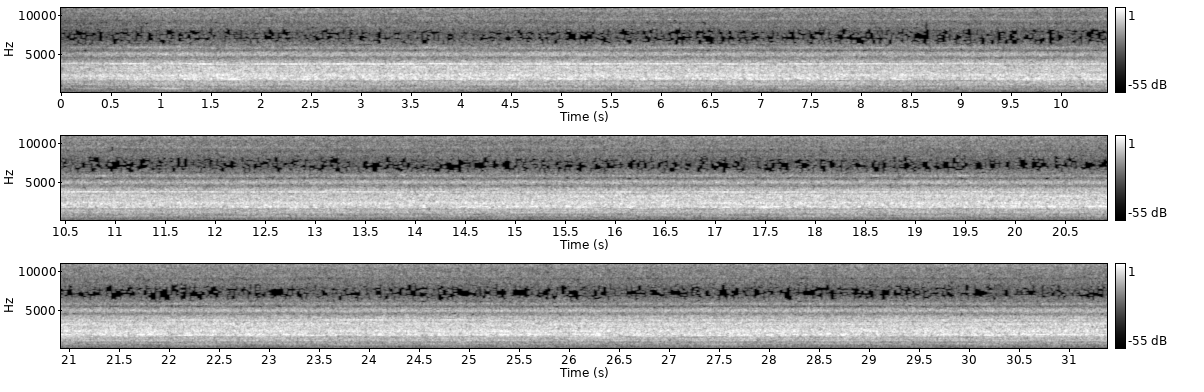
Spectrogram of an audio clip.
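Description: Pneumatic air motor driving a split-frame clamshell pipe cutter as its tool bit cuts into a steel pipe. It makes a steady hissing whirr that builds up over about the first second and then holds level.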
